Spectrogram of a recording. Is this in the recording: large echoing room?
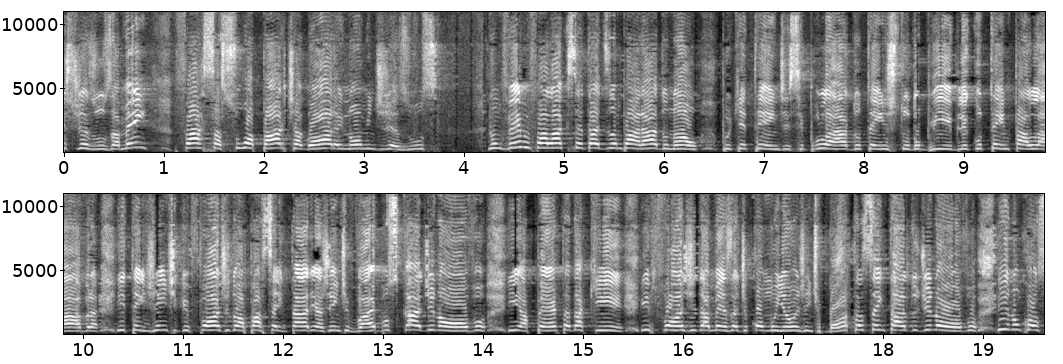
yes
